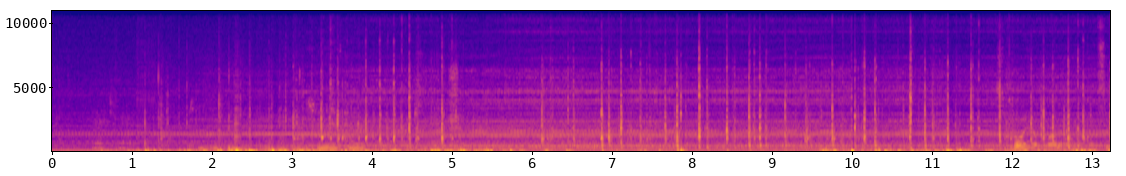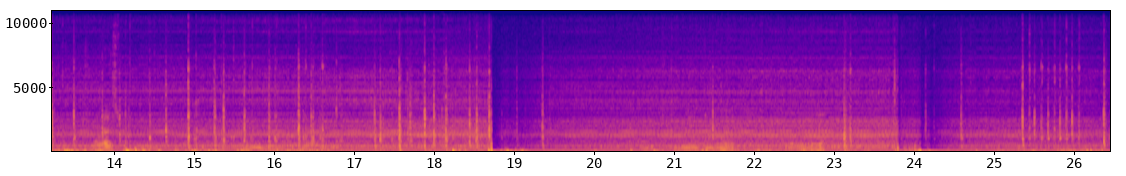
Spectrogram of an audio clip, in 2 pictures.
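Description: Keys clatter quickly as someone types on a computer keyboard.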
